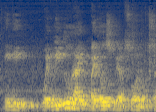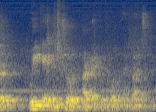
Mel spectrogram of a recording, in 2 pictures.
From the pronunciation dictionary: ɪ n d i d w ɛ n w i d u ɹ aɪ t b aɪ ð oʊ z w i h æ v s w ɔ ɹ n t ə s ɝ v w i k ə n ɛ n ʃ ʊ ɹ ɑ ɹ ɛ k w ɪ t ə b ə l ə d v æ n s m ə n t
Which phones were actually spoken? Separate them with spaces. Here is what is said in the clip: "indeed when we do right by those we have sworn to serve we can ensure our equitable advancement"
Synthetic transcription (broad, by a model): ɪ n d i d w ɛ n w i d u ɹ aɪ t b aɪ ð oʊ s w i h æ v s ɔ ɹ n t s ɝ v w i k ə n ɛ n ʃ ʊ ɹ ɑ ɹ ɛ k w ɪ t ə b ə l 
